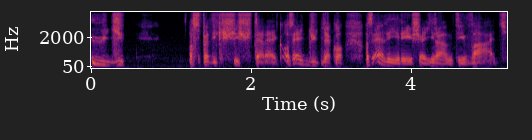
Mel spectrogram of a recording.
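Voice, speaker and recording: The voice belongs to a man. His delivery is fairly slow. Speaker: actor and director. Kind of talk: radio interview. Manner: halting, many fillers.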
